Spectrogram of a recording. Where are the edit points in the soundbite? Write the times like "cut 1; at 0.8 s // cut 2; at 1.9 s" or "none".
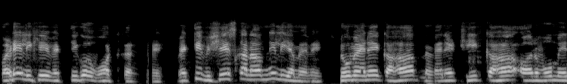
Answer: cut 1; at 3.2 s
